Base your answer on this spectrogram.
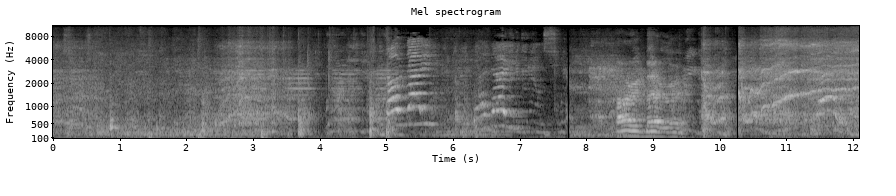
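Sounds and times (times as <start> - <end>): toy motorcycle motor whine: 0.0 - 0.8, 2.4 - 4.4, 9.7 - 12.0.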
